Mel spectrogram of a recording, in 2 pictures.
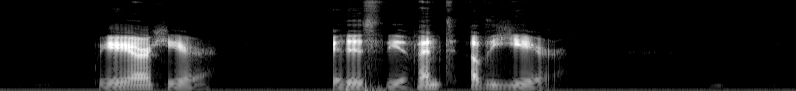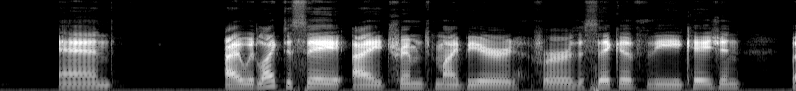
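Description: A young man speaks with animation into a headset microphone, close up.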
